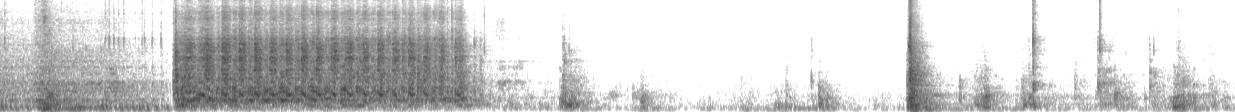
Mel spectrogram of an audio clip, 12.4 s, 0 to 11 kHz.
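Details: Mitsubishi Jeep J3-J10 that won't start, during a carburetor overflow investigation: about three seconds of steady starter cranking, then silence with scattered pops and clanks; the engine turns over but never catches, cause not confirmed.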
